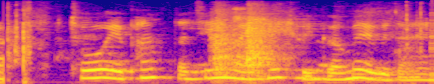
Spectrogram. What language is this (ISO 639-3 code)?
isl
